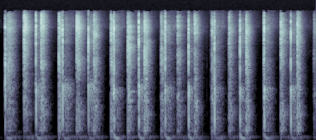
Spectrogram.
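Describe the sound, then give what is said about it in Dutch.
Two jury members clap together for about three seconds, a quick, steady patter of sharp hand claps that overlap slightly, with no voices. “Ja, dat is de jury die applaudisseert mee.”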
